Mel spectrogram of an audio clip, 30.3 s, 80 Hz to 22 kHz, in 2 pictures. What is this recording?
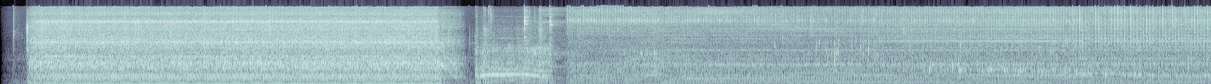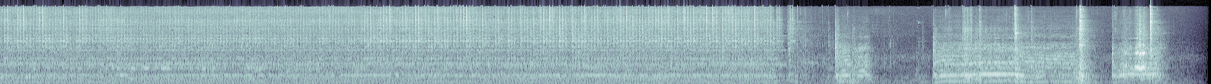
The coffee machine at the office where I work makes a lot of noise during the 30 seconds it takes for it to brew one cup of regular coffee. The recording was made with my H2 an early morning in January 2009.
noise, machine, coffee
